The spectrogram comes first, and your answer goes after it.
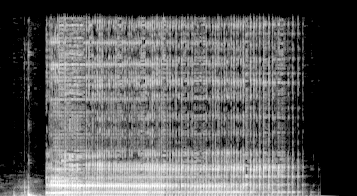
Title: Talking Ben BURPS FOR DAYS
